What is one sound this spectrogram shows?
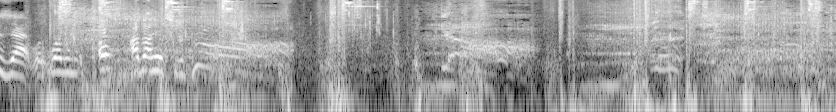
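A pickaxe strikes a large creature with dull thuds.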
